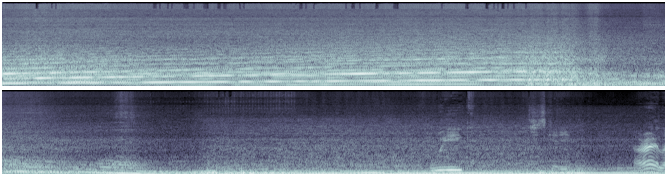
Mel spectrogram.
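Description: A tuned car is revved on a dyno, its engine climbing loudly in pitch as it winds up, then dropping back to a lower rumbling drone; a voice speaks over it.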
